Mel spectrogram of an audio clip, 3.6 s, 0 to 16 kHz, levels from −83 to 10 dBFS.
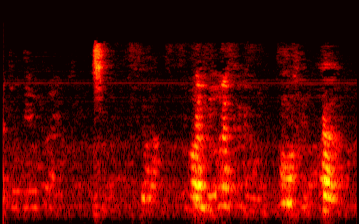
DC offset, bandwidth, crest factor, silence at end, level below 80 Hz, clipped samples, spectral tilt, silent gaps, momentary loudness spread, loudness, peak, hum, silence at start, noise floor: under 0.1%; 8.4 kHz; 22 dB; 0.15 s; -74 dBFS; under 0.1%; -1.5 dB/octave; none; 24 LU; -22 LUFS; -2 dBFS; none; 0.15 s; -47 dBFS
